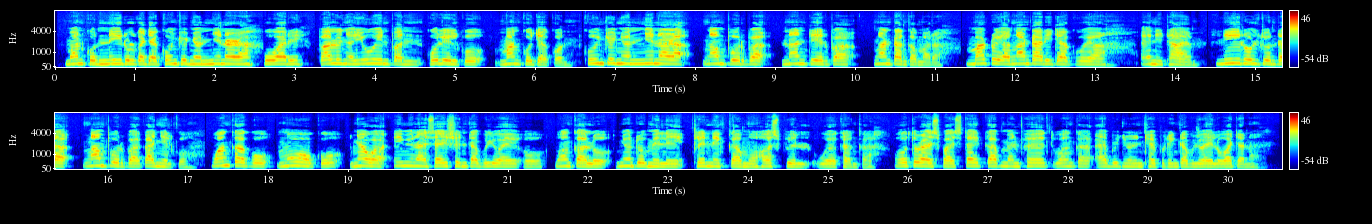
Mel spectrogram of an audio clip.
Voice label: Immunisation Martu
